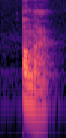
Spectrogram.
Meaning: 1. a female given name, equivalent to English Ann 2. Anna (Biblical prophetess)
- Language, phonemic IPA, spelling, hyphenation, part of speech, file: Dutch, /ˈɑ.naː/, Anna, An‧na, proper noun, Nl-Anna.ogg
